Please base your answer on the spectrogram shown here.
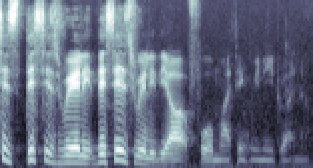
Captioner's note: none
